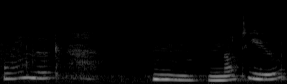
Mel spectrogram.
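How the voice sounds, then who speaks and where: A woman playing a mocking, menacing pirate queen in a soft-spoken ASMR roleplay, breathy and often whispering close to the mic, drawing out and repeating her words. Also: fairly high pitch, slight background noise. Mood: mock surprise. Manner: slow, drawn-out, repeating words, theatrical. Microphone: close ASMR microphone.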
